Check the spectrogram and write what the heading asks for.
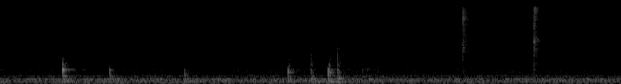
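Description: Dry-erase marker writing on a small whiteboard: faint, scattered strokes and taps, with two sharper strokes near the end.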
